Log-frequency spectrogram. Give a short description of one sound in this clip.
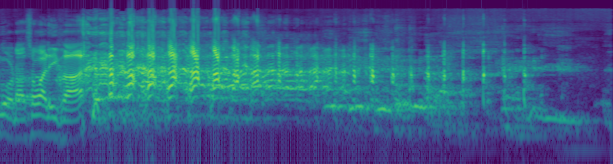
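A group of young men laugh and cheer nearby.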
